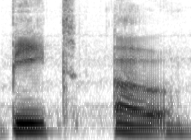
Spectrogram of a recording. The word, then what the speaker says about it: Beato: I think I'm saying it right. Beato, like Beato, B-E-A-T-O.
